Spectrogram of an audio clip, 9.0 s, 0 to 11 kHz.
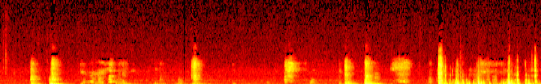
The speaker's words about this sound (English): Can you hold on 1 minute? My cat is going crazy and I don't know why.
